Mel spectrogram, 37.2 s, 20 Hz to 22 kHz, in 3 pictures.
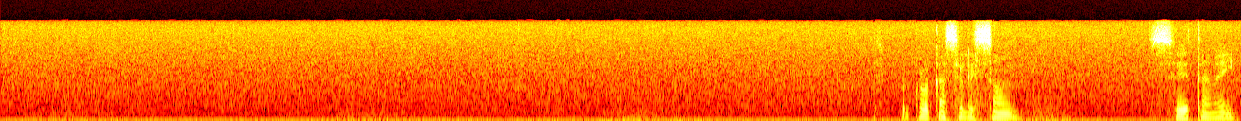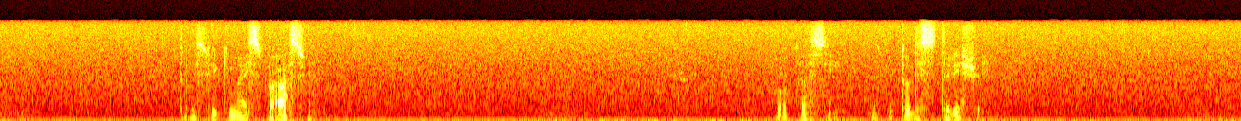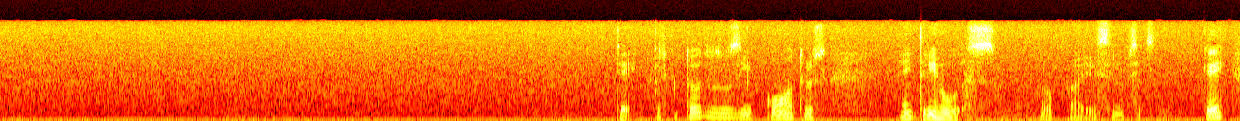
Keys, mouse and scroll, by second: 0.3 b, 2.6 b, 5.7 b, 9.8 c.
